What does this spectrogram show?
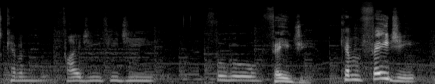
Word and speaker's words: Feige: In an interview recently, how do you pronounce Kevin Feige? Feige.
